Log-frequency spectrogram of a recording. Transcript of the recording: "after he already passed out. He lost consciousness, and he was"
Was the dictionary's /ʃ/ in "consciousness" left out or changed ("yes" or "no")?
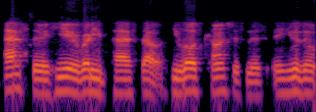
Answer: no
